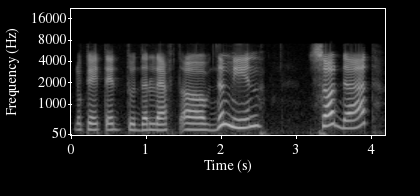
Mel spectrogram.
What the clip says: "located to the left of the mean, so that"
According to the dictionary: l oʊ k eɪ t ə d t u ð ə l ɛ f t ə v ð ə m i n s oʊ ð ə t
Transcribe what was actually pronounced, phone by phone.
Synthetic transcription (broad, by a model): l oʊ k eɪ t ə d t u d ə l ɛ f t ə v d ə m i n s oʊ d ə t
